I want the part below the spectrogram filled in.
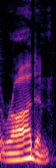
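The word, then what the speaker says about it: Raden: inlays they're called Raiden I always called them raen r a d n but it's Roden apparently I always thought if it was Roden wouldn't be de spelled like Dennis Rodman you know but no it's Roden R A so when I do my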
